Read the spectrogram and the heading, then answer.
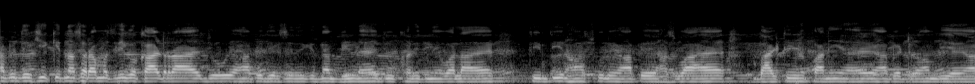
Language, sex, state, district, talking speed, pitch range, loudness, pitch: Maithili, male, Bihar, Supaul, 240 wpm, 130-145 Hz, -21 LUFS, 135 Hz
